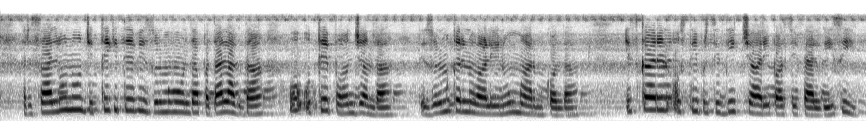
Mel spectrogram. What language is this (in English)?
Punjabi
